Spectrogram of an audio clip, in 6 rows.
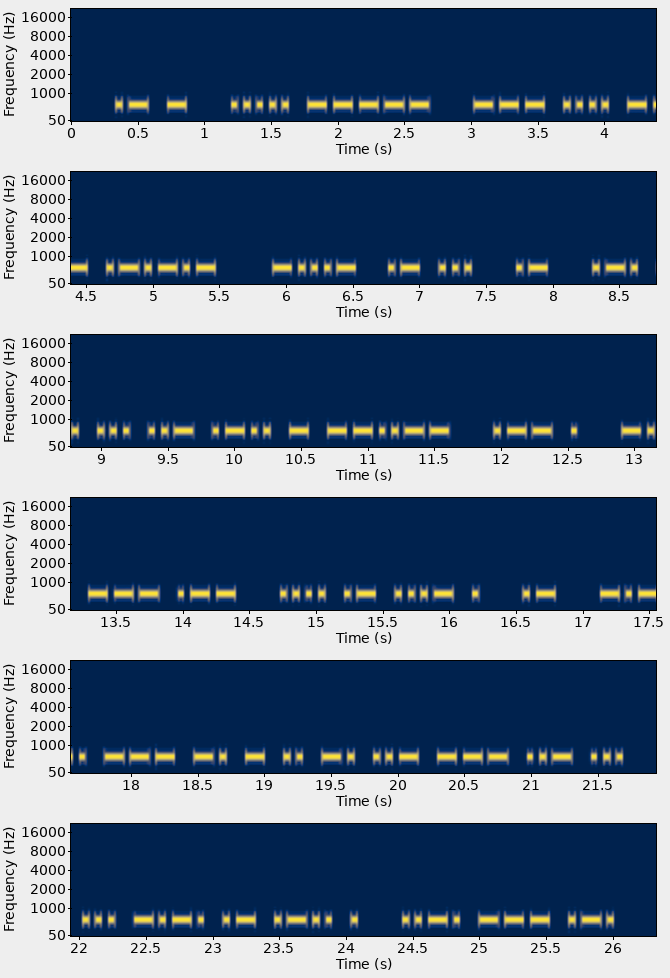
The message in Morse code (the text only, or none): AT 50 OHM. <BT> AS A RESULT, WE NOW HAVE A CONTINUOUS SCALE FOR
